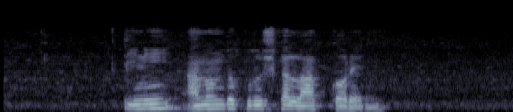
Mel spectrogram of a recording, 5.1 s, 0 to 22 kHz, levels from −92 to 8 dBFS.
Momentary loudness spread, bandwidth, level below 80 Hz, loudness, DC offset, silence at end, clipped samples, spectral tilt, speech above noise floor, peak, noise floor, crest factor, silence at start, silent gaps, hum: 9 LU; 8 kHz; -68 dBFS; -31 LUFS; under 0.1%; 1.3 s; under 0.1%; -7 dB/octave; 38 dB; -14 dBFS; -68 dBFS; 20 dB; 1.25 s; none; none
